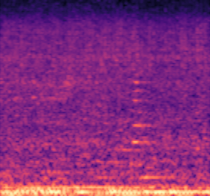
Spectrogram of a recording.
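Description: Low, steady rumble of a city minibus engine running right alongside.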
